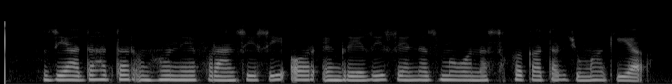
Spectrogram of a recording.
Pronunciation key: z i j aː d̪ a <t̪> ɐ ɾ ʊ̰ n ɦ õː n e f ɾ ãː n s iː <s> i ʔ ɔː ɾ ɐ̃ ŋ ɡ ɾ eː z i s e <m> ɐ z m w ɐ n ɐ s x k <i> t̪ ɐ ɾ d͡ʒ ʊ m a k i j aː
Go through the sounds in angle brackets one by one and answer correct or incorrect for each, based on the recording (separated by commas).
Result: correct, correct, incorrect, incorrect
